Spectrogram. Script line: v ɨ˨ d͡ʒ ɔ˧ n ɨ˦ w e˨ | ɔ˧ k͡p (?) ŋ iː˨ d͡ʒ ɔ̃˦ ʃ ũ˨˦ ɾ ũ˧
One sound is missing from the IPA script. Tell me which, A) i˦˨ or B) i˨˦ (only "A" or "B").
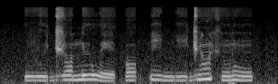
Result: A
